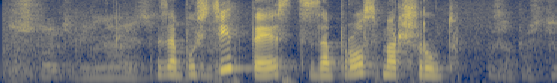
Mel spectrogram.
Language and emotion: Russian, neutral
